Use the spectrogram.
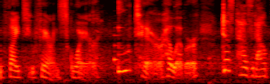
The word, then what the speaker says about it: Uther: If they pronounce this name Uter, then the ones in Warcraft that has the same spelling of the name, but they pronounce it Uther.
